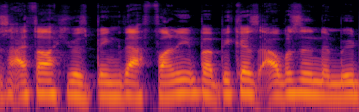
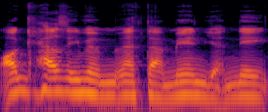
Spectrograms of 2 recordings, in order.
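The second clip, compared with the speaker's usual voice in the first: ordinary delivery, nothing marked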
